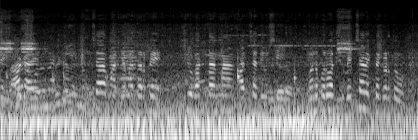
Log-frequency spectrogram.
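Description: Men's voices talking close by over a steady low rumble of road traffic.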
